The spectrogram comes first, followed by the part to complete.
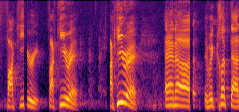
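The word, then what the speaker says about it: facere: And then, I gotta be careful about pronouncing this one, but it's fakire.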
